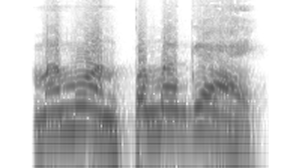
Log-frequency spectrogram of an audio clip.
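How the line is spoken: Shouting. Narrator (Russian): прокричал он

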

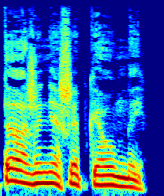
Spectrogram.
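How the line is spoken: Sighing. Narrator (Russian): вздохнул Мамонов

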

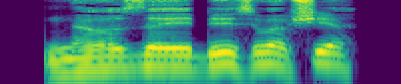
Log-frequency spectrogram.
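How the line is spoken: Forced out, strained. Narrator (Russian): выдавил из себя друг

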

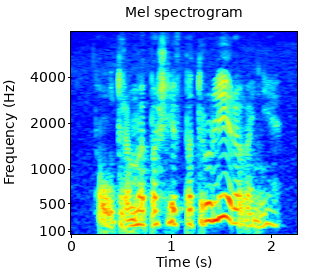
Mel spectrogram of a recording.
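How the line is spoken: Grumbled. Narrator (Russian): пробурчал ураган

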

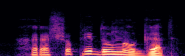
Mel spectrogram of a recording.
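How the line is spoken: Grumbled. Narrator (Russian): буркнул Боб

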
